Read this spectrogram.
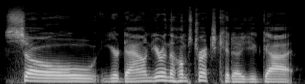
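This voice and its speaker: A man's voice: medium pitch, unhurried, no echo, studio quality. A middle-aged father hosting a casual podcast with his daughter, teasing playfully and often restarting his sentences.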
